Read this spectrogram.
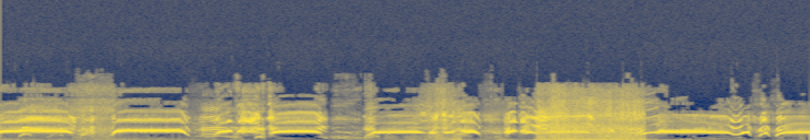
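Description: A teenage boy laughs and shouts with excitement.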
